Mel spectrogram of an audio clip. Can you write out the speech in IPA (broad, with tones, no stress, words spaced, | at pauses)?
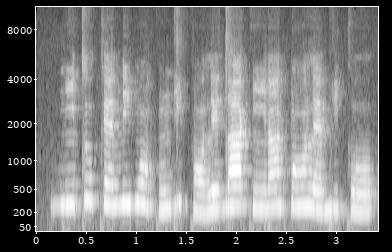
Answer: bĩ˧to˦kɛ˧ ni˦bɔ̃˦˨kũ˨˦ ɡi˦˨kɔ̃˨le˧ da˦kĩ˧ ɾã˦k͡pɔ̃˦lɛ˧bi˧ ko˧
